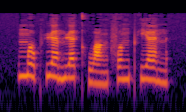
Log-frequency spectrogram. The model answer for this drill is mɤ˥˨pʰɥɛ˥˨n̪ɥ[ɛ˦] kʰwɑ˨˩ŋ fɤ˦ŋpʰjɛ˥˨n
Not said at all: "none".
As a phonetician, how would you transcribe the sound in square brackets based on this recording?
ɛ˦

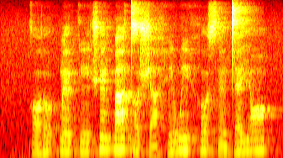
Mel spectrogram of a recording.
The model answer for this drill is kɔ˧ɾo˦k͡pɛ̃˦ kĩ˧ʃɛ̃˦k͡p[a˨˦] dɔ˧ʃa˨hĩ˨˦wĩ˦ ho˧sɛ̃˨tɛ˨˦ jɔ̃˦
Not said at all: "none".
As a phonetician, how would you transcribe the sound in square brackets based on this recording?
a˦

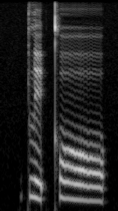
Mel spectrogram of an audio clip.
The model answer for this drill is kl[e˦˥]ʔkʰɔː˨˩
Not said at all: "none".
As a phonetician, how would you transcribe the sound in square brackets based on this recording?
e˨˩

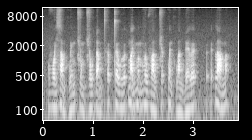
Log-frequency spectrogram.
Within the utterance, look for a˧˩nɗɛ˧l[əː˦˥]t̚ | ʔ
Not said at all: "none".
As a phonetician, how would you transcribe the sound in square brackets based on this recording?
ə˦˥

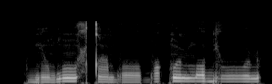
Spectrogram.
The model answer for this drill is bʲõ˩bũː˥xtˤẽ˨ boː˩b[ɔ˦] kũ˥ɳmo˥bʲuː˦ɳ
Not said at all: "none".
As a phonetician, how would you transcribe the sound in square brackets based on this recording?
ɔ˦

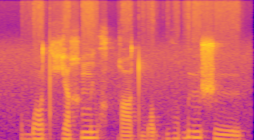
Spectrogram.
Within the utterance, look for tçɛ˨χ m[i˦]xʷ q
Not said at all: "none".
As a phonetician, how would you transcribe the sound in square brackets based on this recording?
i˦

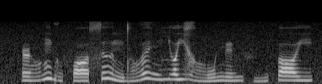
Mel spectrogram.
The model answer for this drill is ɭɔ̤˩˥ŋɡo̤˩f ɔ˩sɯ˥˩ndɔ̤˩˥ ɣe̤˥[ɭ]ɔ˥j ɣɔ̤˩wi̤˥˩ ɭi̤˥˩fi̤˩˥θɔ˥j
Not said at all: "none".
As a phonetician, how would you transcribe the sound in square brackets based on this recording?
ʎ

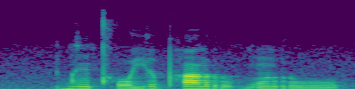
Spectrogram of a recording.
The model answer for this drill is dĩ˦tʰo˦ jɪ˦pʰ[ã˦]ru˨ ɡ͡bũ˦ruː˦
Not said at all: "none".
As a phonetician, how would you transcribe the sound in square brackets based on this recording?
ã˦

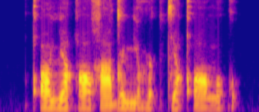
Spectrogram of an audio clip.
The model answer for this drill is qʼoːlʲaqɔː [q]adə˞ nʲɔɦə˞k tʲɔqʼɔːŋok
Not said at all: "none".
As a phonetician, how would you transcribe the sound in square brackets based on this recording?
χ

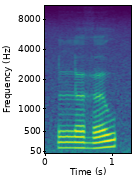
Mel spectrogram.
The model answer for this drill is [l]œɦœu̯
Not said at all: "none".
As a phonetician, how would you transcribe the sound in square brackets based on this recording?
lː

